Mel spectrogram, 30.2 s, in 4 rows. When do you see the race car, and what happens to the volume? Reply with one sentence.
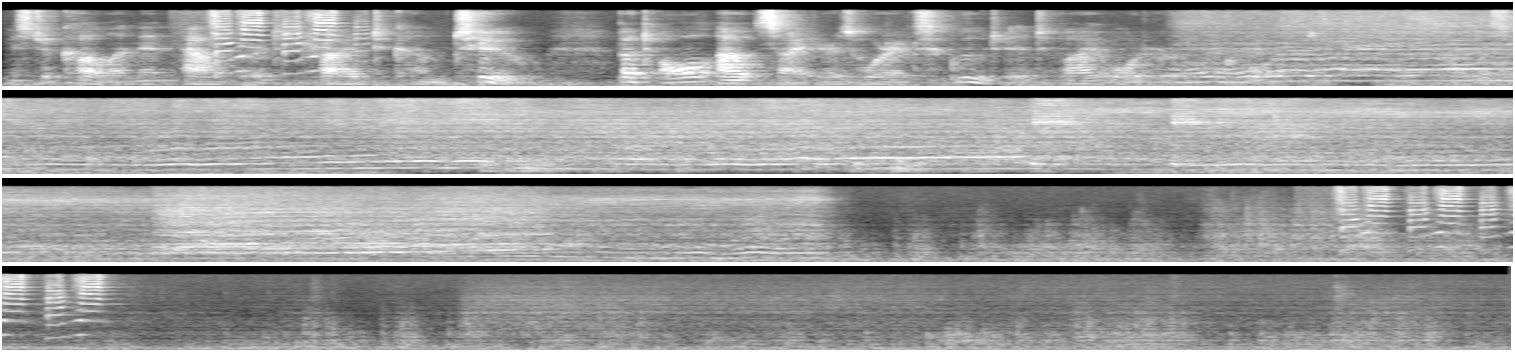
You can hear the race car from 5.8 to 19.2 s, at a steady volume.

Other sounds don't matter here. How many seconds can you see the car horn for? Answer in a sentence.
The car horn can be heard for 4 seconds in total.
